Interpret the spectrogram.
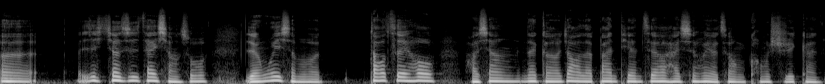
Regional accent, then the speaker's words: Taiwan; 虽然我是台湾人

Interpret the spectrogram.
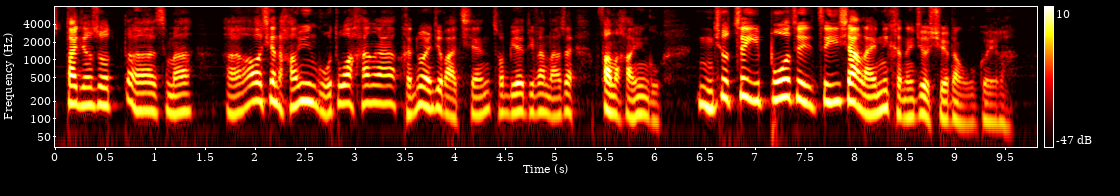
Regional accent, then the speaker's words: Taipei, Taiwan; moved away as an adult; now in Kaohsiung, Taiwan; 我是一个台北市出生对，土生土长的人

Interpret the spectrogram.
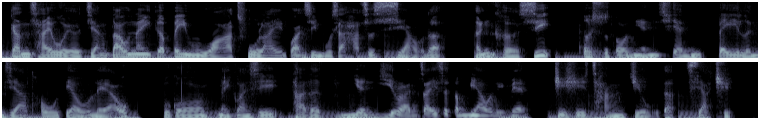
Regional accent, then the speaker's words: Puchong, Selangor, Malaysia; 小弟是在这边长大的，算是我真正的家乡吧

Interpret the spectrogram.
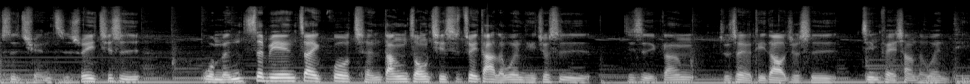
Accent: Tai'an, Miaoli County, Taiwan; 我是来自苗栗泰安的泰雅族

